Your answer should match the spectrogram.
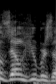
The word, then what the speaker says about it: Zellhuber: I added a syllable the first time I said it. Daniel Zellhuber's ability to avoid a slugfest,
